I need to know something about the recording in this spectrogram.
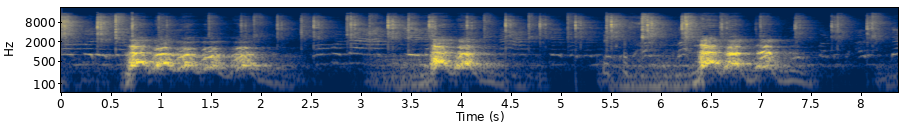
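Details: Angry dog giving three clusters of loud, rough barks roughly every three seconds, each burst a quick flurry of harsh, growly yelps with quieter gaps between.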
